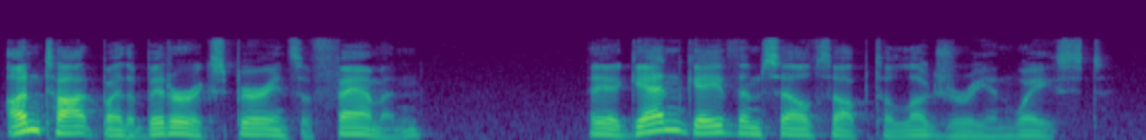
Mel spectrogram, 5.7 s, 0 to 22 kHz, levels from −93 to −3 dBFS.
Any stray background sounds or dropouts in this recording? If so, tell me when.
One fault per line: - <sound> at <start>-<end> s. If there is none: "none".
none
